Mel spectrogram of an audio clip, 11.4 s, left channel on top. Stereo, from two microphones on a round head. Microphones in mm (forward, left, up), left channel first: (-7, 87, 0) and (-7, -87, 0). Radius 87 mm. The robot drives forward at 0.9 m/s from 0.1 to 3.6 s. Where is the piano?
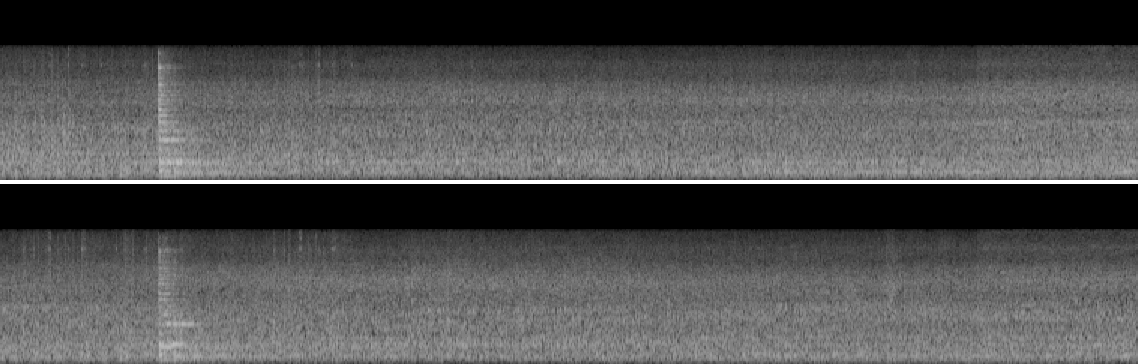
35° left (ahead or behind), 5 m; by 2.5 s 45° left (ahead or behind), 4.5 m.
